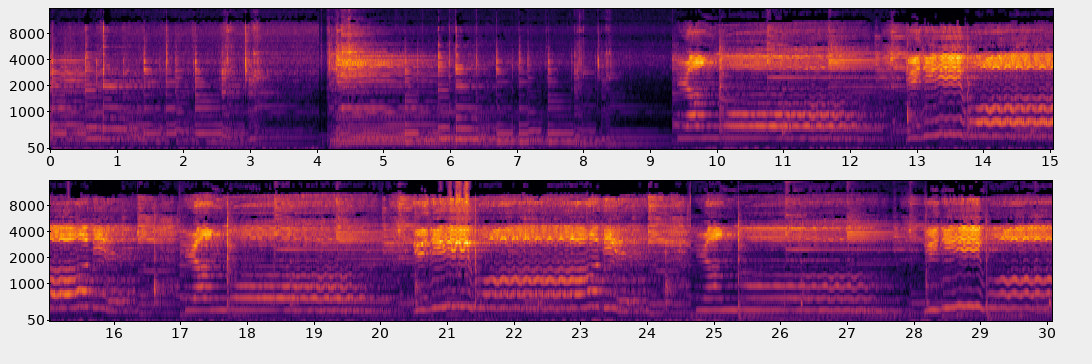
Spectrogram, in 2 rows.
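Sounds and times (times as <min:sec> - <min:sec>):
woman singing through laptop speakers: 0:00.0 - 0:03.0, 0:09.4 - 0:30.0.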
